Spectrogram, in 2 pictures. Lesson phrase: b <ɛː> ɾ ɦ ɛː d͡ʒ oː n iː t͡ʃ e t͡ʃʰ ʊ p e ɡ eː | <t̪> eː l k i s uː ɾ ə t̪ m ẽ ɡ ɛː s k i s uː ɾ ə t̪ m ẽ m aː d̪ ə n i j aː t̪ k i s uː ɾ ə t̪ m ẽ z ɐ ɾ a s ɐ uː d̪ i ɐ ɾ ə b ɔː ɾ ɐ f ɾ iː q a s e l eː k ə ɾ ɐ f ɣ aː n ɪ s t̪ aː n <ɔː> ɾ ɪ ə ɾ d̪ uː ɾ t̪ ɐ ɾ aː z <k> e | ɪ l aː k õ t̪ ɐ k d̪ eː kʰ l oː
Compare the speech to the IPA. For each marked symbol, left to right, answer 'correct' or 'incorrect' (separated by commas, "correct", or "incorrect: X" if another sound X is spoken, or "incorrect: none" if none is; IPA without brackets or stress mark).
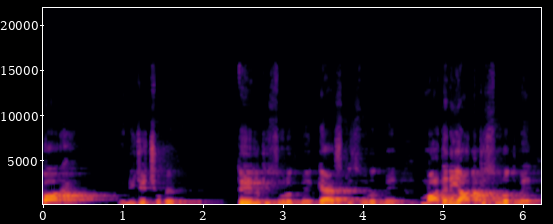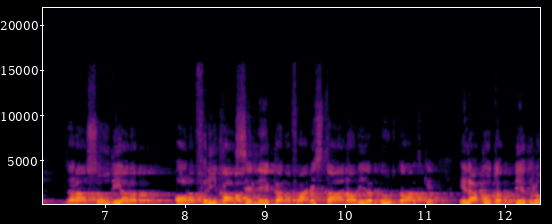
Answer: incorrect: aː, correct, correct, correct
